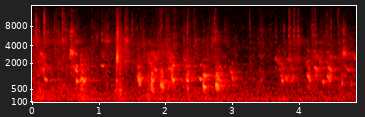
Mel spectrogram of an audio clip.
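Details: A crowd of caged 3 kg broiler chickens with pan feeders gives short, overlapping clucks and chirpy notes, several each second, over a steady barn hum.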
